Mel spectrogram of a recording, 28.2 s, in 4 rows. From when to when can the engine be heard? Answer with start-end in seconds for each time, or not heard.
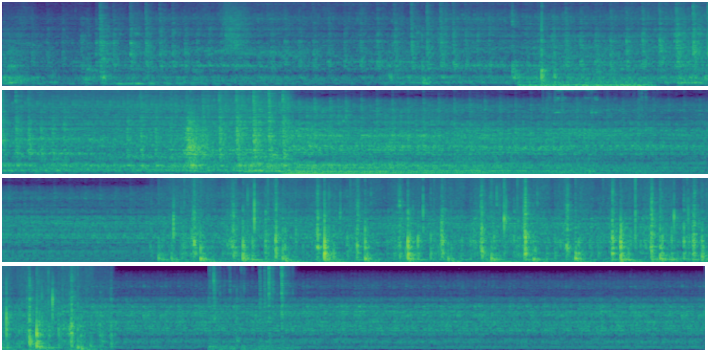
0.0-28.1.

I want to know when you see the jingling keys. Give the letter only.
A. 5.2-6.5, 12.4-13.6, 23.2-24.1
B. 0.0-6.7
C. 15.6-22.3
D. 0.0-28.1
A.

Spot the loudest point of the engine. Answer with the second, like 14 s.
9 s.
